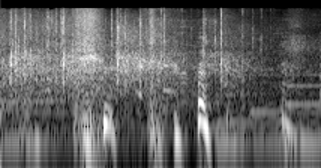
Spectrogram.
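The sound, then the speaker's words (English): An audience claps together, a steady wash of many hands with a few voices calling out over it. “You're clapping, I'm talking to you.”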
